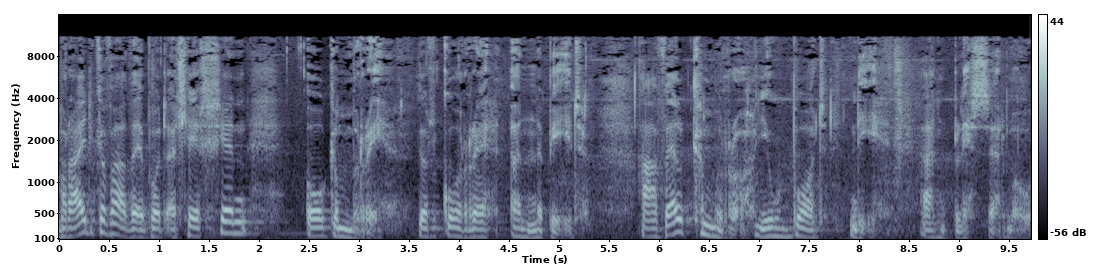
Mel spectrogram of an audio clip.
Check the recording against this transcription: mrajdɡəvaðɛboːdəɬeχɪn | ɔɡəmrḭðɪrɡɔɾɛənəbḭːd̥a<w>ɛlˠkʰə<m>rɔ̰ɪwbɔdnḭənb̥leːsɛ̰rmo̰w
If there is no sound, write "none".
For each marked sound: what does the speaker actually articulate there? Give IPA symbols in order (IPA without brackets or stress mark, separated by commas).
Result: v, m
